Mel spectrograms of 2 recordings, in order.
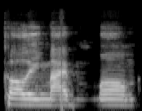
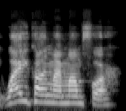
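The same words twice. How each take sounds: First: Lower, scornful echo of the complaint; mocking low repeat. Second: Fast scolding. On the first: Real, not acted. Scoffing at the troll for calling her mom, low and mocking. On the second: Retold or imitated. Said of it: "And I'm like".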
